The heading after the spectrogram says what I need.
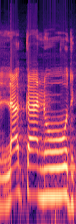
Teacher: لکنود، آگے دیکھیں واو مدہ ہے، واو مدہ کو ایک الف کے برابر لمبا کریں گے اور آگے وقف کریں گے۔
